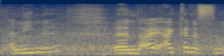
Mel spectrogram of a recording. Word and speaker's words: Aline: So I thought A-line is nice, but if the French would pronounce it, they would say Aline.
